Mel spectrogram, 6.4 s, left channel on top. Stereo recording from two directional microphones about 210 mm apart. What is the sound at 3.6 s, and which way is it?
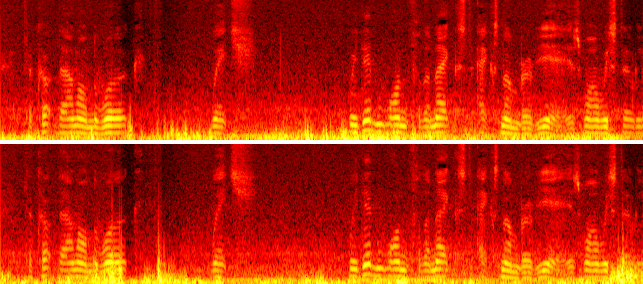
Speech, 40° left (ahead or behind).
